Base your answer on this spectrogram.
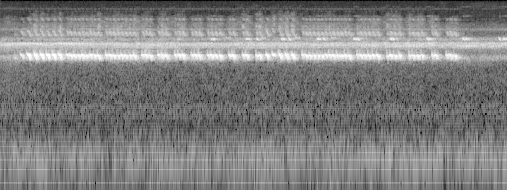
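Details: Autumn insects singing steadily, recorded for sleep ambience: layered high-pitched ringing trills with fast pulsed chirps throughout, several callers overlapping, with a soft low rumble underneath.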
